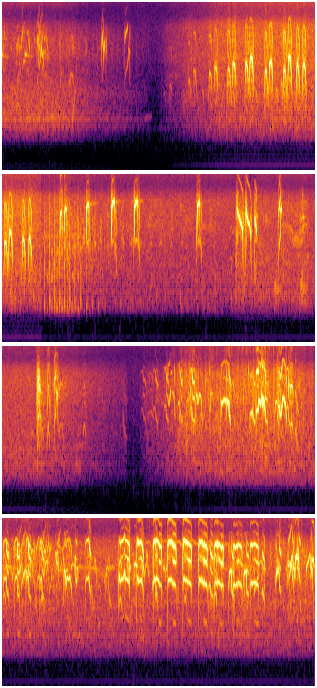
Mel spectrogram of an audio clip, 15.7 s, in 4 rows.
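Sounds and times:
Sanderling Calidris alba chattering and twittering calls: 2.3s - 8.6s, 10.1s - 15.6s.

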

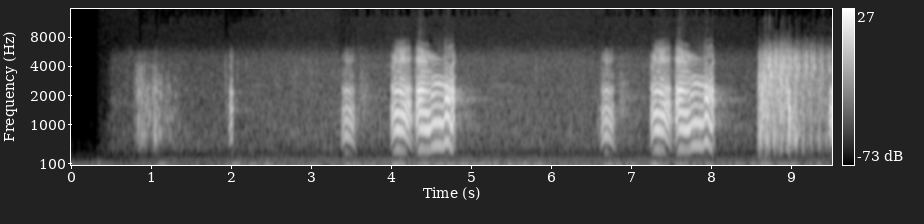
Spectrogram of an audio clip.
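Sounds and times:
long-tailed duck calling: 3.4s - 5.2s, 6.6s - 9.5s.

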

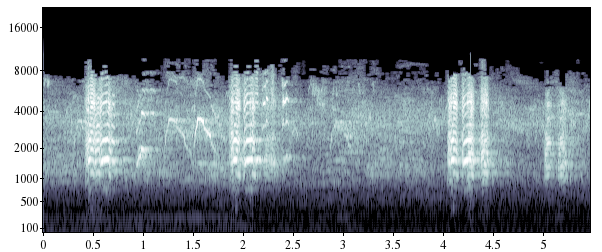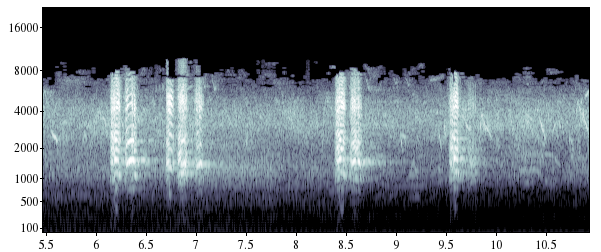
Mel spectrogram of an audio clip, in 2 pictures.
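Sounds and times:
pink-footed goose calls, double and triple honks: 0.4s - 1.1s, 1.7s - 2.5s, 3.5s - 5.4s, 6.1s - 7.3s, 8.4s - 8.9s.

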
